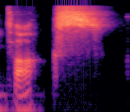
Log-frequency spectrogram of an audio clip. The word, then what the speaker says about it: talks: Ok, entonces aquí recordemos, she talks. Ok, talks. Esta L no la pronunciamos. Ok, muchachos, como TikTok. Si pueden decir TikTok, pueden decir talks.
